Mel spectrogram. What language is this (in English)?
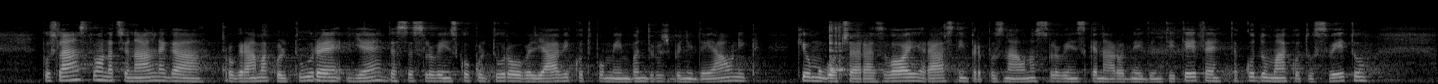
Slovenian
